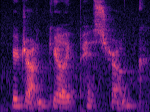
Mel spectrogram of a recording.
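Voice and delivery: ordinary delivery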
